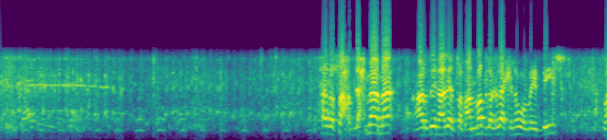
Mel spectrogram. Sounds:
coo
dove
bird
bird vocalization

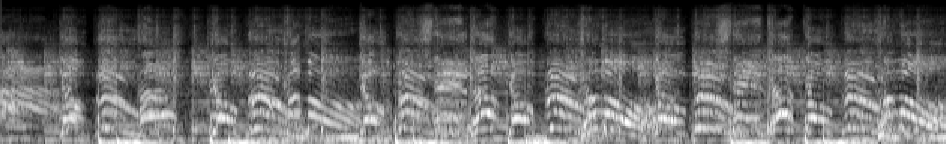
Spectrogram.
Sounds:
music

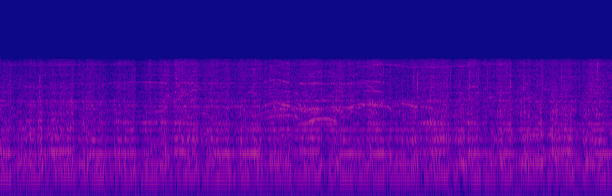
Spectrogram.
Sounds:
music
cheering

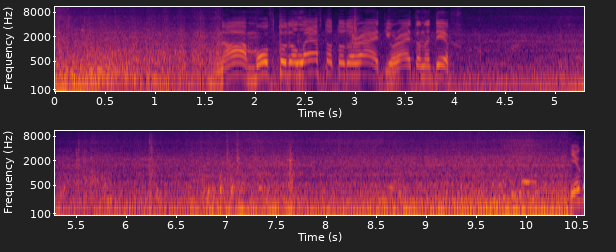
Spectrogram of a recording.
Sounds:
speech

